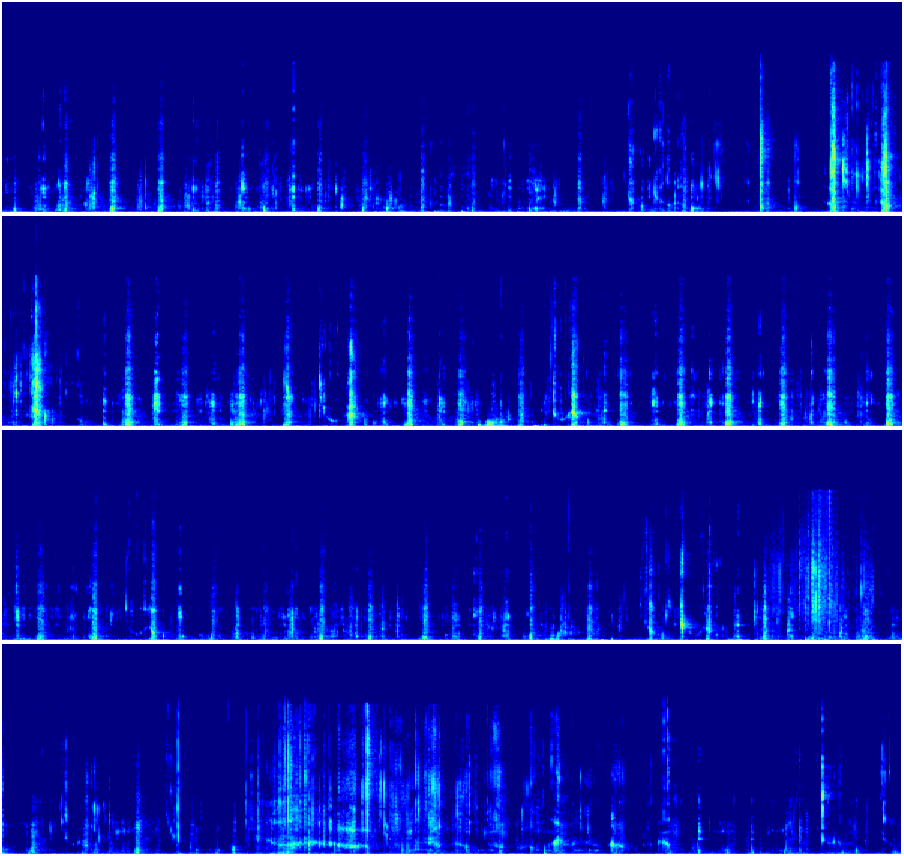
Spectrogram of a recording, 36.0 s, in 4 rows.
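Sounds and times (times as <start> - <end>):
crunchy chewing: 0.0 - 35.9.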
